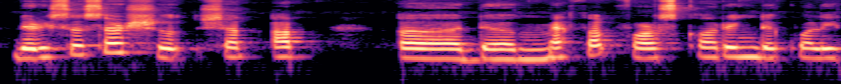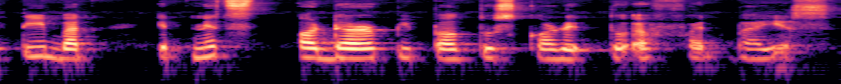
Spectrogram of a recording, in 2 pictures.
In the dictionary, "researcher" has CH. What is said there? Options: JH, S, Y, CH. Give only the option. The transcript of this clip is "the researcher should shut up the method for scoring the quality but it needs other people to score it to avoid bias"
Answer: S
